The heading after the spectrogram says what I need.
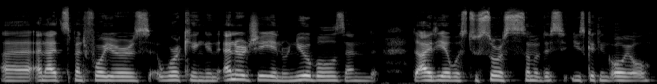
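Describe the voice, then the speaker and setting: A woman's voice: fairly low pitch, little pitch movement, normal speed, darkish tone, clean tone. A woman from Morocco, a business founder and interview guest, who answers fluently and thoughtfully with frequent fillers.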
